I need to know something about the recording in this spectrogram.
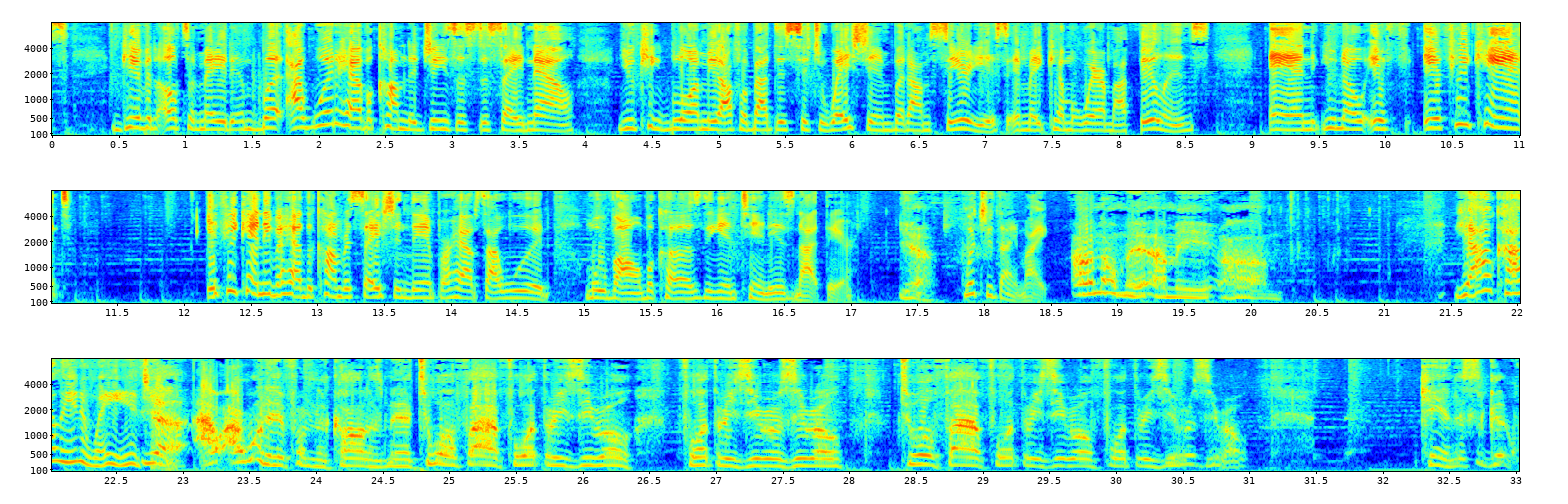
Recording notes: Allowed our loyal listeners to call into the show. Boy we had an awesome radio show.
